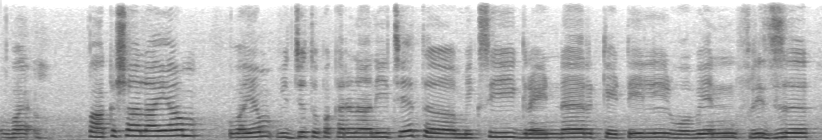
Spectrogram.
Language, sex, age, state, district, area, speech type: Sanskrit, female, 45-60, Andhra Pradesh, Guntur, urban, spontaneous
